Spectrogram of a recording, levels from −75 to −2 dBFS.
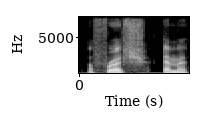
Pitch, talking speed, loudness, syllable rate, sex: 140 Hz, 160 wpm, -16 LUFS, 3.9 syllables/s, male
